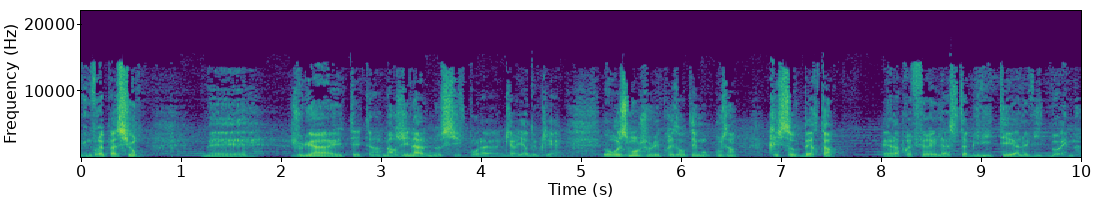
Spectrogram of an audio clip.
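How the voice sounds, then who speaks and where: Music plays in the background while someone speaks at a fairly quick pace. There are long, frequent pauses and ordinary pitch variation. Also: man, very deep, low pitch for a man. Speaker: actor. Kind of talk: TV drama scene.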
